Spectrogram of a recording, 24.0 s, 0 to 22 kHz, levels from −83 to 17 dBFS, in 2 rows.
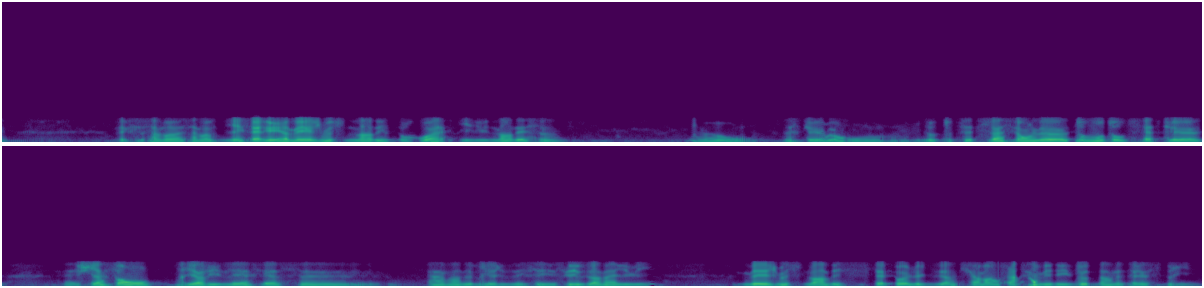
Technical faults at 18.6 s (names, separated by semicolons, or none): Codec 2 vocoder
